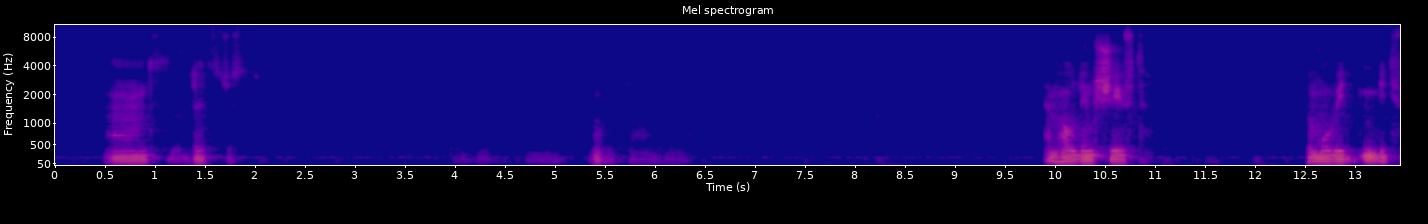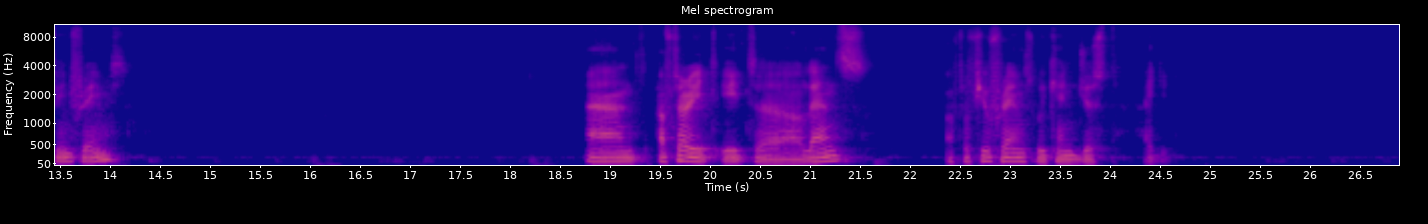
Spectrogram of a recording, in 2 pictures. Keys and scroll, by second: 15.8 d.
